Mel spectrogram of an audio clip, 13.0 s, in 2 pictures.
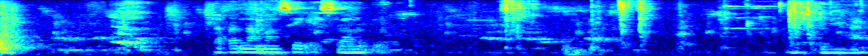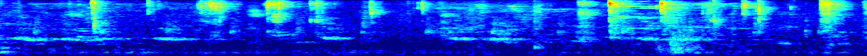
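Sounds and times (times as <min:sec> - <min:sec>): person chewing: 0:03.1 - 0:13.0.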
